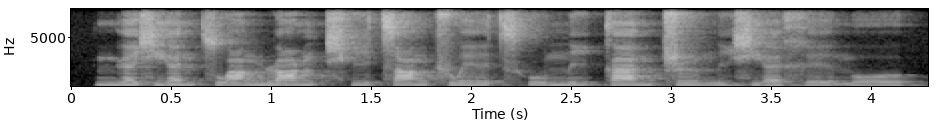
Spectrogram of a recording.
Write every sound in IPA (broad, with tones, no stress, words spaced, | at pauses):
n̪ɥɛ˨˩ɕjɛ˨˦nt͡swɑ˨˩ŋ ɻɑ˥˨ŋt͡ɕʰi˨˩t͡sɑ˦ŋ ʈ͡ʂwe˨˩ɪ̯t͡sʰu˥˨ n̪i˥˨ka˥˨n ʈ͡ʂɻ̩˥˨n̪i˨˦ɕjɛ˨˦ xe˨˩ɪ̯n̪o˦ʊ̯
